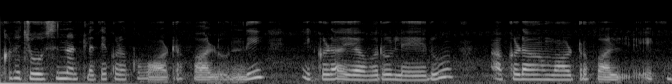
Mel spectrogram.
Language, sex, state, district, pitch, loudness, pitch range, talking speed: Telugu, female, Andhra Pradesh, Visakhapatnam, 235 Hz, -27 LUFS, 215-255 Hz, 125 wpm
